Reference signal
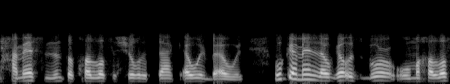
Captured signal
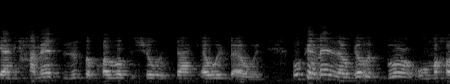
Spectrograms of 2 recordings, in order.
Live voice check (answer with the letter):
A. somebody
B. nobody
B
